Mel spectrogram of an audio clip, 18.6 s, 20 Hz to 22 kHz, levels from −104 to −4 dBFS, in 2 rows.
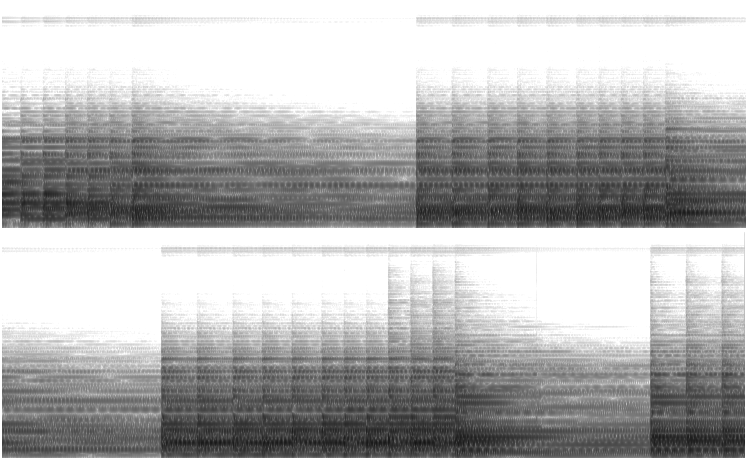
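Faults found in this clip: No faults found across the recording.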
